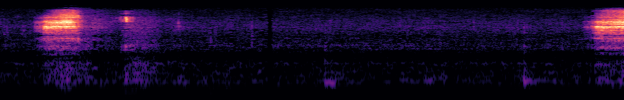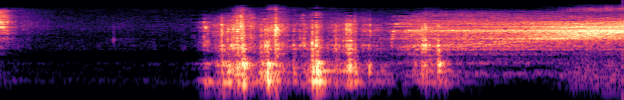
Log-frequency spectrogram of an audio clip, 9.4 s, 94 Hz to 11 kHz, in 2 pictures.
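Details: Barn owls in a nest box with seven owlets, recorded 15 March 2024: two short hoarse hissing bursts a few seconds apart, then a long rough rustling, scraping stretch of broad noise.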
